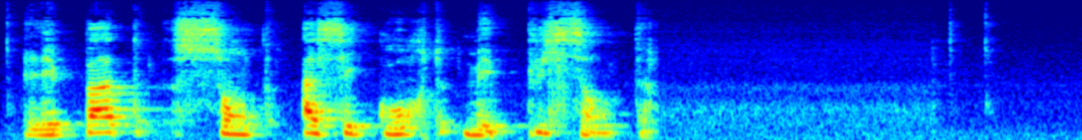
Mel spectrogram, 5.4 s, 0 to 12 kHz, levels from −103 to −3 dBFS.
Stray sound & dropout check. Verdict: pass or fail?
pass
